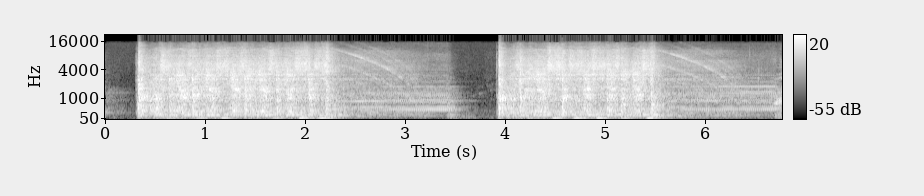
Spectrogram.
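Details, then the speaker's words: BMW R1150GS, a bit cold, after starter motor replacement and fuel pump priming: two starts, each firing almost instantly and running briefly and evenly. Quick, clean starting confirms the old starter motor was the fault. "that sounds so much better so at least we know it was the starter motor"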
